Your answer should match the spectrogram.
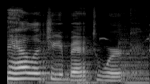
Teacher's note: The word you is reduced to ya in unstressed words.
